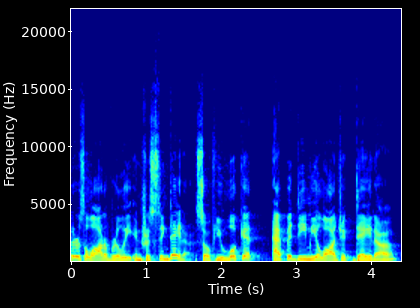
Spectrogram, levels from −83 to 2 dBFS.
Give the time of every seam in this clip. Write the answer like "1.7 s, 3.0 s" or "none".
2.5 s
